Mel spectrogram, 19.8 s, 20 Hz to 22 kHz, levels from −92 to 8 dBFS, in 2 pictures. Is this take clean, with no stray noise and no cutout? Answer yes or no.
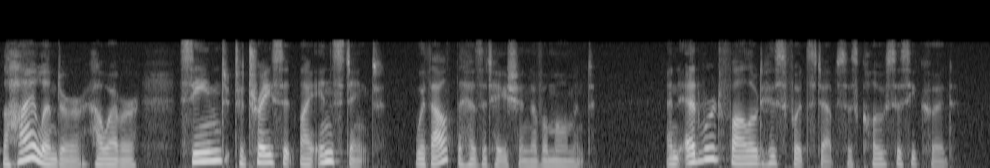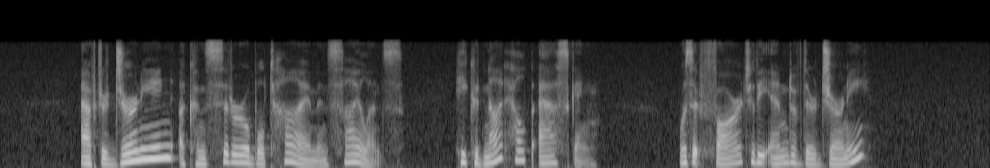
yes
